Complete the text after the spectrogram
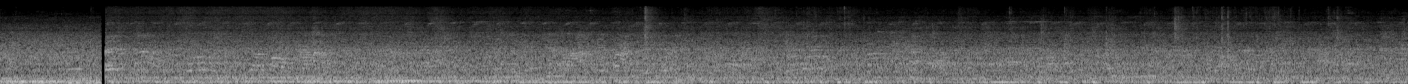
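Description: A crowd of people chatters indoors in the background.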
